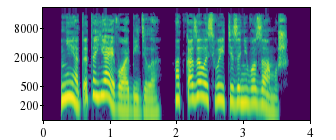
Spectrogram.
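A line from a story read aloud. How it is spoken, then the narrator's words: Sighing. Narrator (Russian): вздохнула я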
